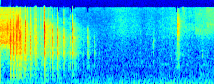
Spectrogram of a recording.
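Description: A handful of dice tumbling onto a tabletop, a quick clatter of clicks for about half a second that dies away, followed by a couple of faint ticks.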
